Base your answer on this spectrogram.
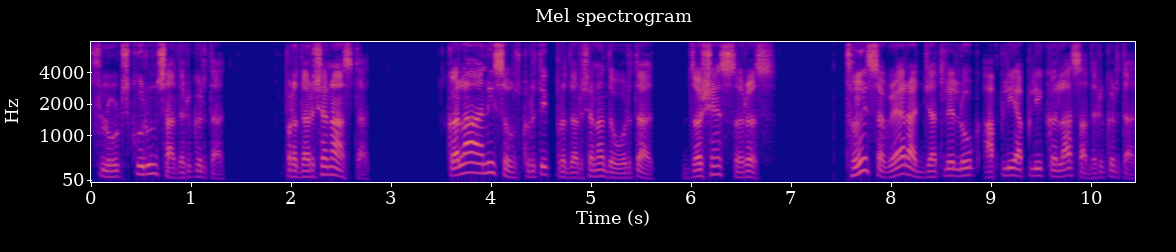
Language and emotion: Goan Konkani, neutral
